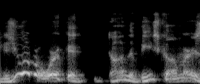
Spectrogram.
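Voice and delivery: animated, high-pitched, with big pitch swoops. Retelling asking a bartender a question: Ted Haig impression. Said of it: "in my best impersonation of Ted Haig".

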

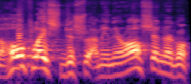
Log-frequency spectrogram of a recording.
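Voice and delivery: normal talking voice

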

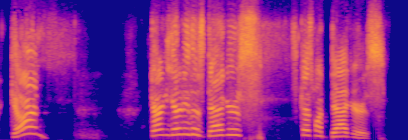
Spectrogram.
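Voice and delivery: loud, high holler. Voicing a shopkeeper calling to a smith across the shop: yelling across the shop. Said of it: "at one point she yells over".

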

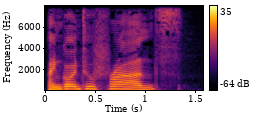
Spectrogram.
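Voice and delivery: put-on Pakistani-accented voice. Called on by the host for the next round of a game: Pakistani accent. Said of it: "you're doing a Pakistani accent".

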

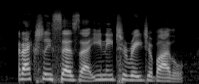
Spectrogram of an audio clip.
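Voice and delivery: ordinary talk

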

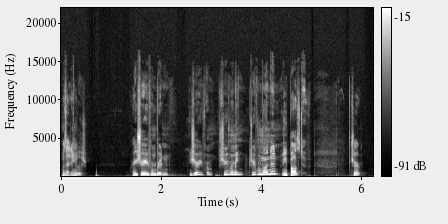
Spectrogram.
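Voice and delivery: mock very high-pitched bewildered disbelief. Retelling not understanding a British Tinder date: imitating own confused self. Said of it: "I was like this the whole time".

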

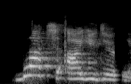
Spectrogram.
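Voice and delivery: mock loud yelling. Retelling how Mister Arden yelled at a dancer: imitating someone yelling. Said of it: "starts yelling at this guy".

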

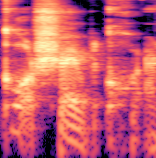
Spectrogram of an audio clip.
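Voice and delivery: put-on Scottish accent. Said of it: "imagine what it would sound like in his accent".

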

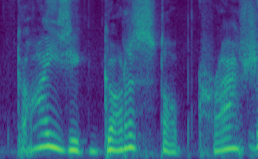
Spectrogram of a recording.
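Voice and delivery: plain

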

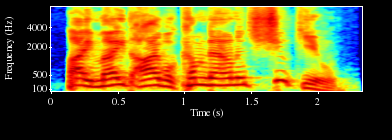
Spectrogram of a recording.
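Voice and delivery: cheery put-on Australian accent, threatening. Asked to, repeating a woman's phone threat in an australian accent. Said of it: "can you do the Australian accent with that one?".

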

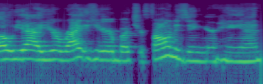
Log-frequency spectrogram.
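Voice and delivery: ordinary delivery

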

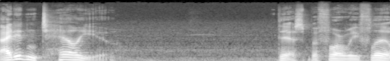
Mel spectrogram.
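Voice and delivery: put-on tearful, crying voice. Retelling what a companion said right after their flight, imitating someone in tears. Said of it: "she's in tears".

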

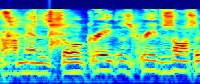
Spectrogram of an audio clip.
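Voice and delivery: ordinary talk

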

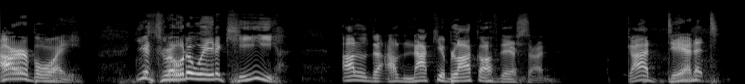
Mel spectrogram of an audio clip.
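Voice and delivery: put-on arr-ing pirate, Irish accent. Acting out what the speaker's dad would say, pirate Irish dad voice. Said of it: "My pirate Irish dad would say something like this".

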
